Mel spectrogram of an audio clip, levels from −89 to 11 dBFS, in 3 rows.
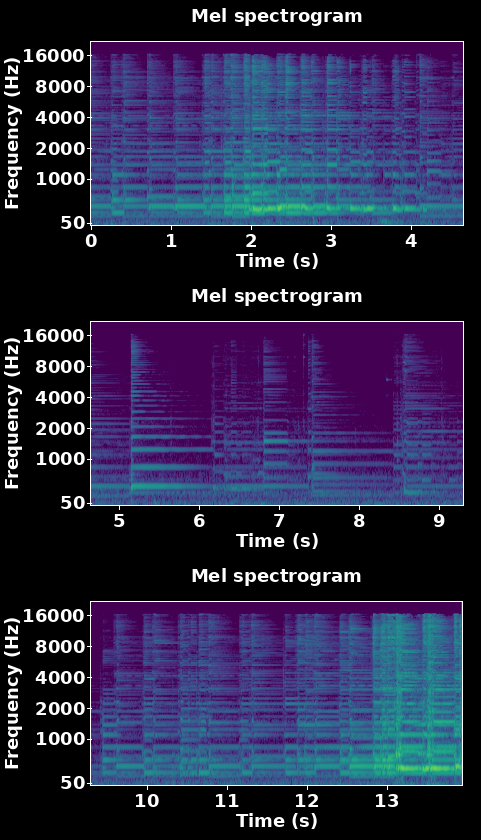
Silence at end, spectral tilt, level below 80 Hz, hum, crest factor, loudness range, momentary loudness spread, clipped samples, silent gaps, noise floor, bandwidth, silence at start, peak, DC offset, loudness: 0 s; -2 dB/octave; -58 dBFS; none; 20 dB; 22 LU; 26 LU; under 0.1%; none; -54 dBFS; 17 kHz; 0 s; -6 dBFS; under 0.1%; -23 LUFS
